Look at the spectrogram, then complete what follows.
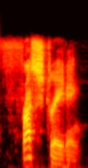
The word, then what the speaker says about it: frustrating: thing okay frustrating and the syllable stress is on the first syllable frustrating uh frustrating so frustrating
